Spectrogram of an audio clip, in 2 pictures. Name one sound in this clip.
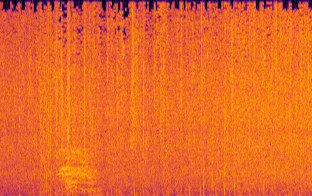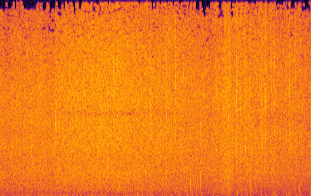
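A horse's hooves thud quickly on grass and earth.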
